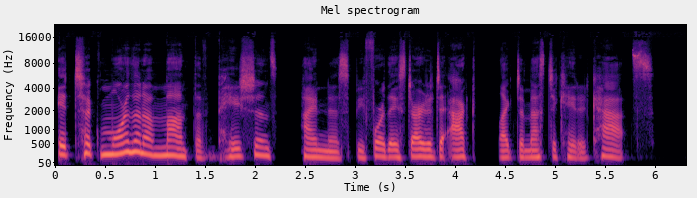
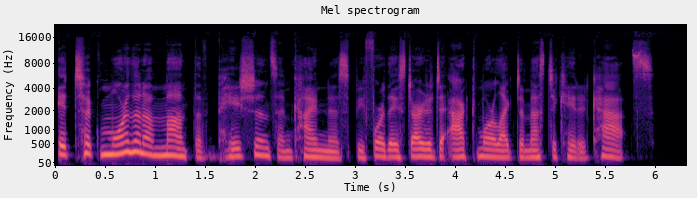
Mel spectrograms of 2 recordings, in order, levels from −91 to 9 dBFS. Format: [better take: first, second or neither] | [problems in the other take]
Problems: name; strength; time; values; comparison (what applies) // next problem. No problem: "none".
second | audio cutting out; at 2 s and at 4 s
